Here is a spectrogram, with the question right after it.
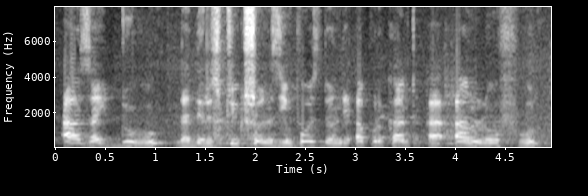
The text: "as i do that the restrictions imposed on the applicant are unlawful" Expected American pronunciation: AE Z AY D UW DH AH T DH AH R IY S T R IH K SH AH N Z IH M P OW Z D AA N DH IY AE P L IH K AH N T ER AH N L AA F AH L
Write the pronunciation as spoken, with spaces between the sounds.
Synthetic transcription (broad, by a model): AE Z AY D UW DH AH T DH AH R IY S T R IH K SH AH N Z IH M P OW Z D AA N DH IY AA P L K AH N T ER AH N L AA F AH L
